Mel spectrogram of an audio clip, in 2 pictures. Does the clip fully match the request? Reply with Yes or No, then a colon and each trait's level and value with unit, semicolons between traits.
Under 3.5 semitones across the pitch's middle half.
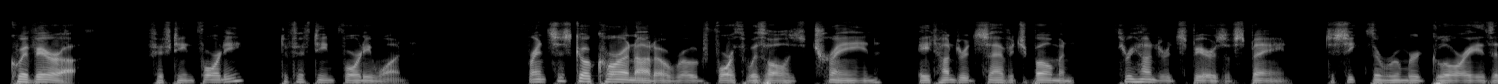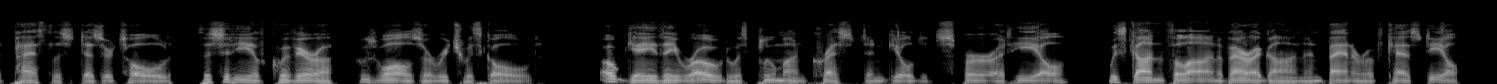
Yes: average, 3.0 semitones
